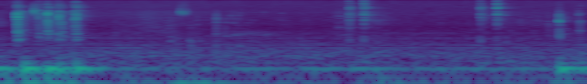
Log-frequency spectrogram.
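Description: Quick bursts of clicky typing on a computer keyboard, close and fairly quiet, with brief pauses between keystroke runs and a short flurry again at the end.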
